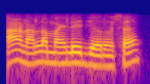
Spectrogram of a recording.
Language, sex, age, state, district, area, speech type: Tamil, male, 18-30, Tamil Nadu, Madurai, urban, conversation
